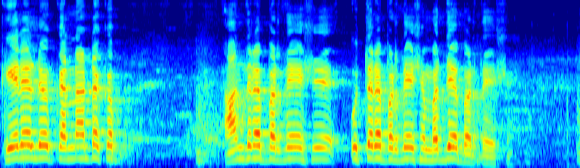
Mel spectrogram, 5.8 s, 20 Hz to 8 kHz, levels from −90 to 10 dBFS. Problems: constant background noise, echo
